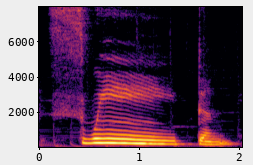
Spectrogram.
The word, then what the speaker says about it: Sweden: So that stressed syllable is the first syllable and it's a long vowel sound. Sweden.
